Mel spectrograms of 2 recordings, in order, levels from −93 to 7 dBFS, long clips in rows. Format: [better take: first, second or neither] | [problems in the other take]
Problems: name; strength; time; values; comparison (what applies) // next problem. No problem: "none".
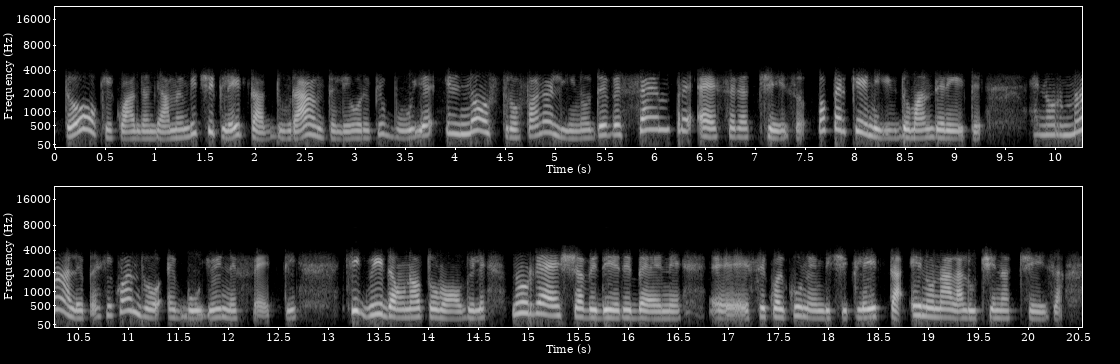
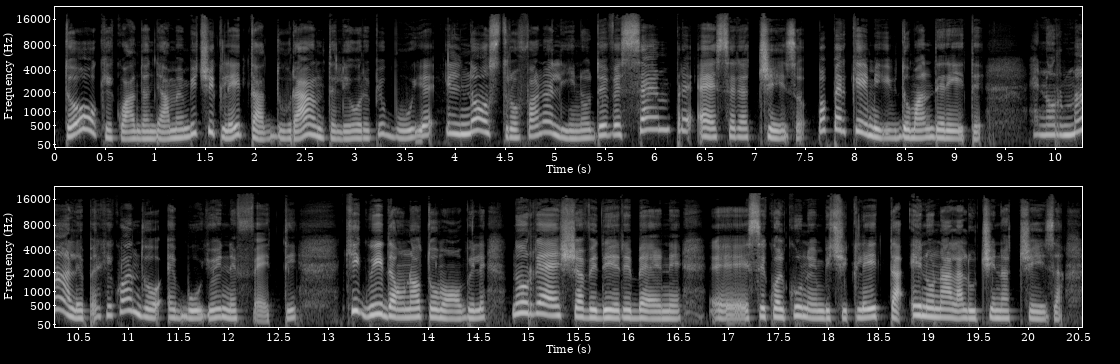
second | phone-call audio; nothing above 3.5 kHz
